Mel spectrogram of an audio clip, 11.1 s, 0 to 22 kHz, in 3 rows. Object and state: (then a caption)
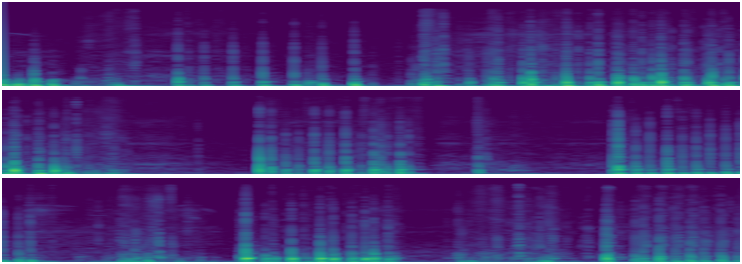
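Headphone case being tapped. Fast fingertip tapping on a headphone case, coming in rapid bursts separated by brief pauses. Each tap is short, dull and low-pitched, with a hollow thud around 180 Hz and almost no ring.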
